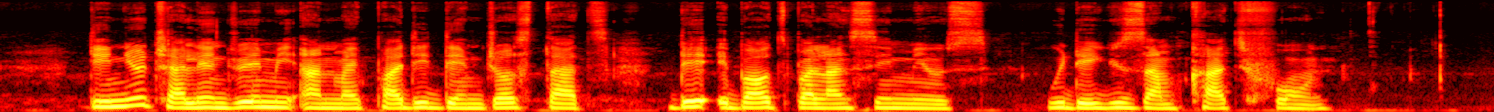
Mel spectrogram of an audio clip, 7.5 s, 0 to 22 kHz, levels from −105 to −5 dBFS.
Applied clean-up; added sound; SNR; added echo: none; none; none; none.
